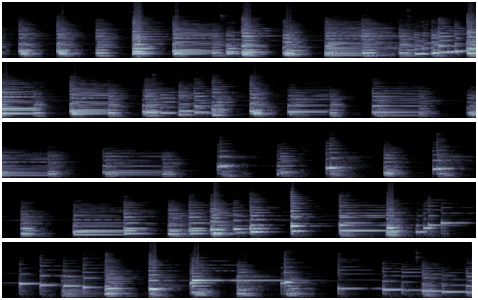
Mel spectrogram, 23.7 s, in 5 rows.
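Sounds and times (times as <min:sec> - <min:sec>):
piano improvisation in D minor: 0:00.0 - 0:23.6.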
